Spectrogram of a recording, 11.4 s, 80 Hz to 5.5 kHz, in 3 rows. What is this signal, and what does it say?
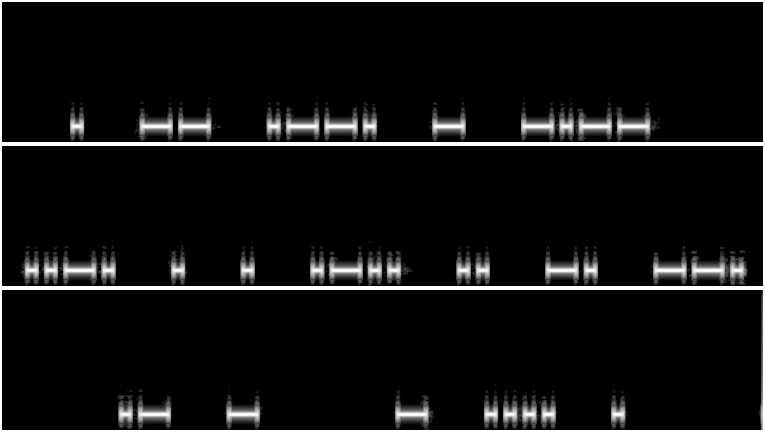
Morse code, heard as a keyed tone, about 25 wpm, spaced as for 18 wpm, 700 Hz. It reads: EMPTY FEELING AT THE
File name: Pinocchio / Pinocchio ch5 12 25 ik1hge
